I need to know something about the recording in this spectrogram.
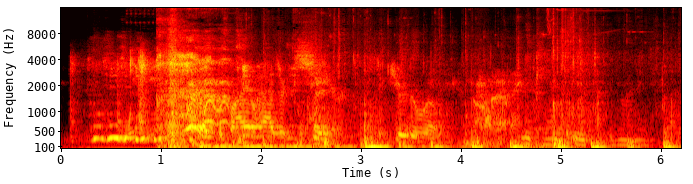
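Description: Footsteps thud across a wooden floor.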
